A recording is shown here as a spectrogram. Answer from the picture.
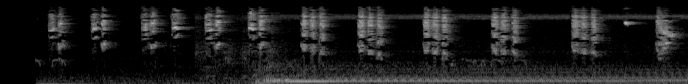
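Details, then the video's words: Long-tailed shrike singing in the gacor style with rich fill-in phrases: a series of short, harsh, scratchy bursts about every half second, joined midway by a steady low hum. "cendet gacor isian mewah"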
